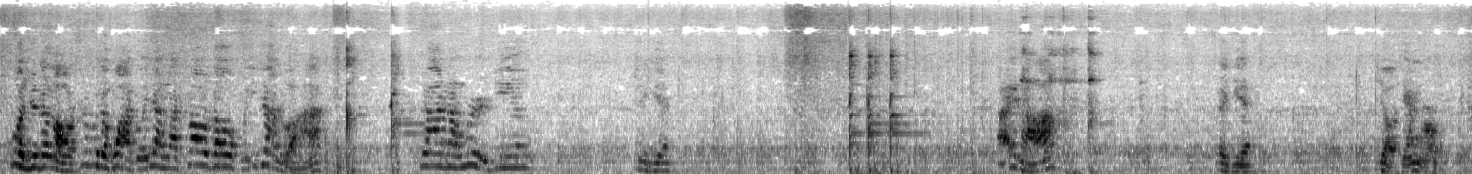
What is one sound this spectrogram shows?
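Sauce bubbles and sizzles gently in a wok.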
